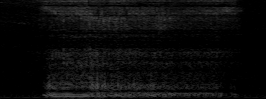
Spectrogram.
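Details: Snoring: one long, low, rattling snore on a breath lasting about two and a half seconds.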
